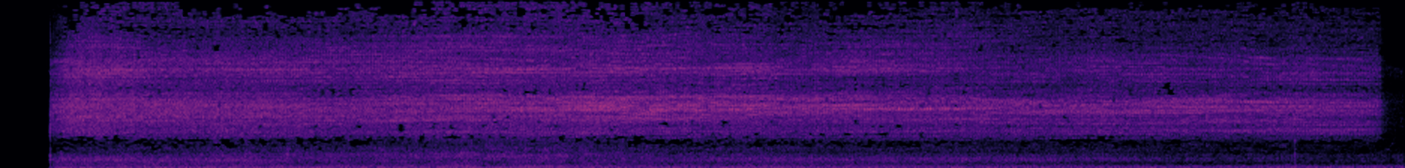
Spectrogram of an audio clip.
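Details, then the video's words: Cicada song as a steady, dense, high-pitched buzzing drone that holds unbroken at an even loudness for about nine seconds, with no other clear sounds. "이제 듣기 힘든 매미소리"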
